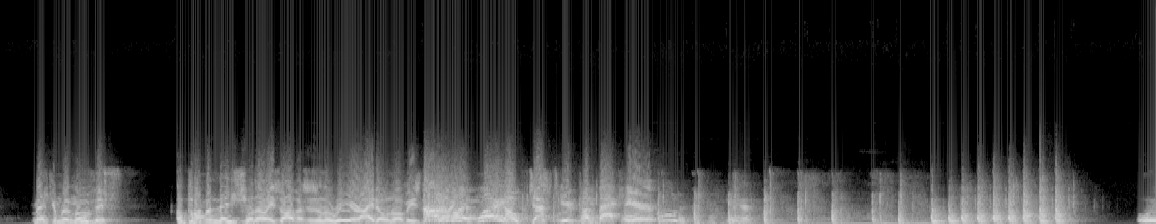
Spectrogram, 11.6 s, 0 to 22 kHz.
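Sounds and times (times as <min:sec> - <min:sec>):
speech: 0:00.3 - 0:07.7
low hum: 0:03.0 - 0:10.6
knocking on a door: 0:05.3 - 0:11.0.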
